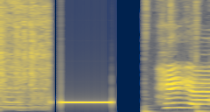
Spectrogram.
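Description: Intro music, then a single steady, loud, high beep lasting about half a second, an edited-in bleep tone that cuts off sharply; after a brief silence a woman's voice starts over background music near the end.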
